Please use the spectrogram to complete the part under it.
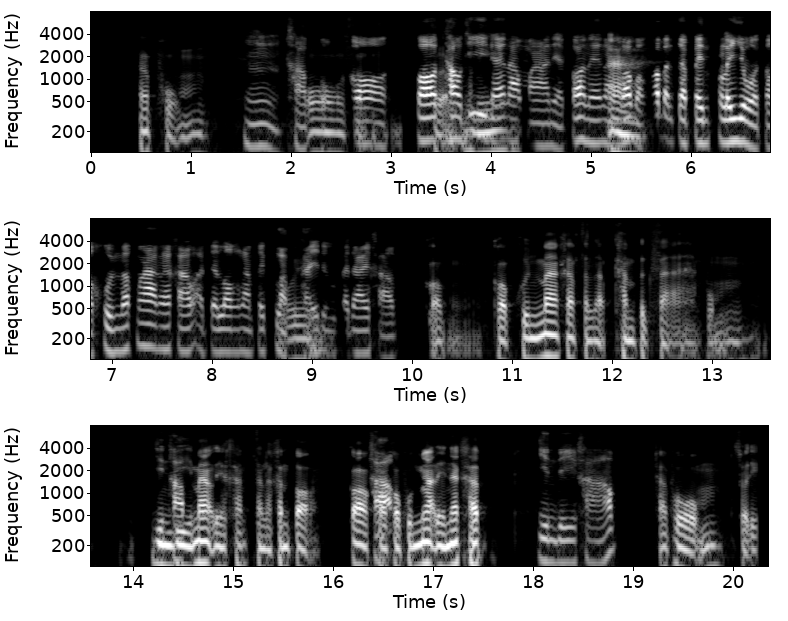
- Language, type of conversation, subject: Thai, advice, คุณเคยได้รับคำวิจารณ์ผลงานบนโซเชียลมีเดียแบบไหนที่ทำให้คุณเสียใจ?
- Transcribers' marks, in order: other background noise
